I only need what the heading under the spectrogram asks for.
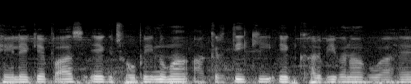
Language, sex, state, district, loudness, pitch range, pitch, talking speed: Hindi, male, Uttar Pradesh, Lalitpur, -16 LUFS, 110-120 Hz, 115 Hz, 205 wpm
